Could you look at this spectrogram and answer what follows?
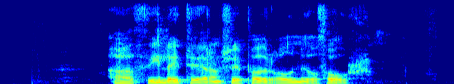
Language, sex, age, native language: Icelandic, male, 50-59, Icelandic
